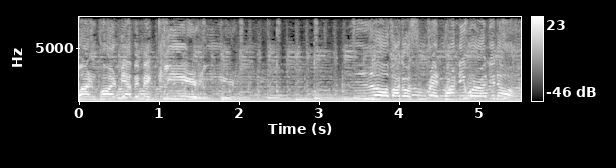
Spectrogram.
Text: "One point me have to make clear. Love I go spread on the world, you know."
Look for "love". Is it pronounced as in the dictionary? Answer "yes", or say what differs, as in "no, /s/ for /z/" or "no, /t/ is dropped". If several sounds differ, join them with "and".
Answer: no, /b/ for /v/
